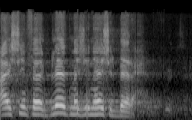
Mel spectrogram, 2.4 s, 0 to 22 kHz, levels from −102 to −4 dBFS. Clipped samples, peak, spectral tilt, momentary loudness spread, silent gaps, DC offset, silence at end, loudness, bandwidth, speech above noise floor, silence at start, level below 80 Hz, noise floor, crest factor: under 0.1%; -22 dBFS; -1 dB/octave; 9 LU; none; under 0.1%; 0.6 s; -36 LUFS; 15.5 kHz; 29 dB; 0 s; under -90 dBFS; -66 dBFS; 16 dB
